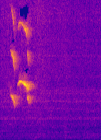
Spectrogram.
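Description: Marker pen squeaking on a whiteboard: a quick run of short, high squeaks in the first half-second as letters are written.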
